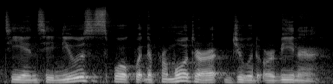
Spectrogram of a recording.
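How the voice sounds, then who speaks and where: A middle-aged man reading the news in a measured, formal way, as anchor and interviewer. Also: lowish voice, animated, mellow.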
